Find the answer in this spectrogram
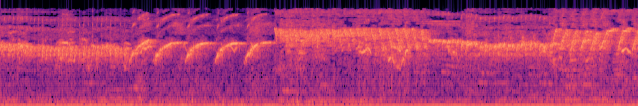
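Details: Canary in long, vigorous 'cuit cuit' song, played as a tutor recording to lure young canaries into singing: a steady whistled tone, then a run of quick rising-falling swoops, shifting into high buzzy trills and sweeping phrases.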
